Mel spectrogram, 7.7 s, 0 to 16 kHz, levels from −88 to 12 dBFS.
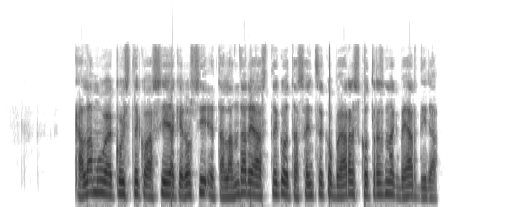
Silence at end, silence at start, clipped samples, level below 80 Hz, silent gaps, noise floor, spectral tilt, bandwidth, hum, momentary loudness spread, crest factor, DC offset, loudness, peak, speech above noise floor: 1.1 s; 1.15 s; under 0.1%; -54 dBFS; none; under -90 dBFS; -7 dB/octave; 7.8 kHz; none; 5 LU; 14 dB; under 0.1%; -14 LUFS; 0 dBFS; over 76 dB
